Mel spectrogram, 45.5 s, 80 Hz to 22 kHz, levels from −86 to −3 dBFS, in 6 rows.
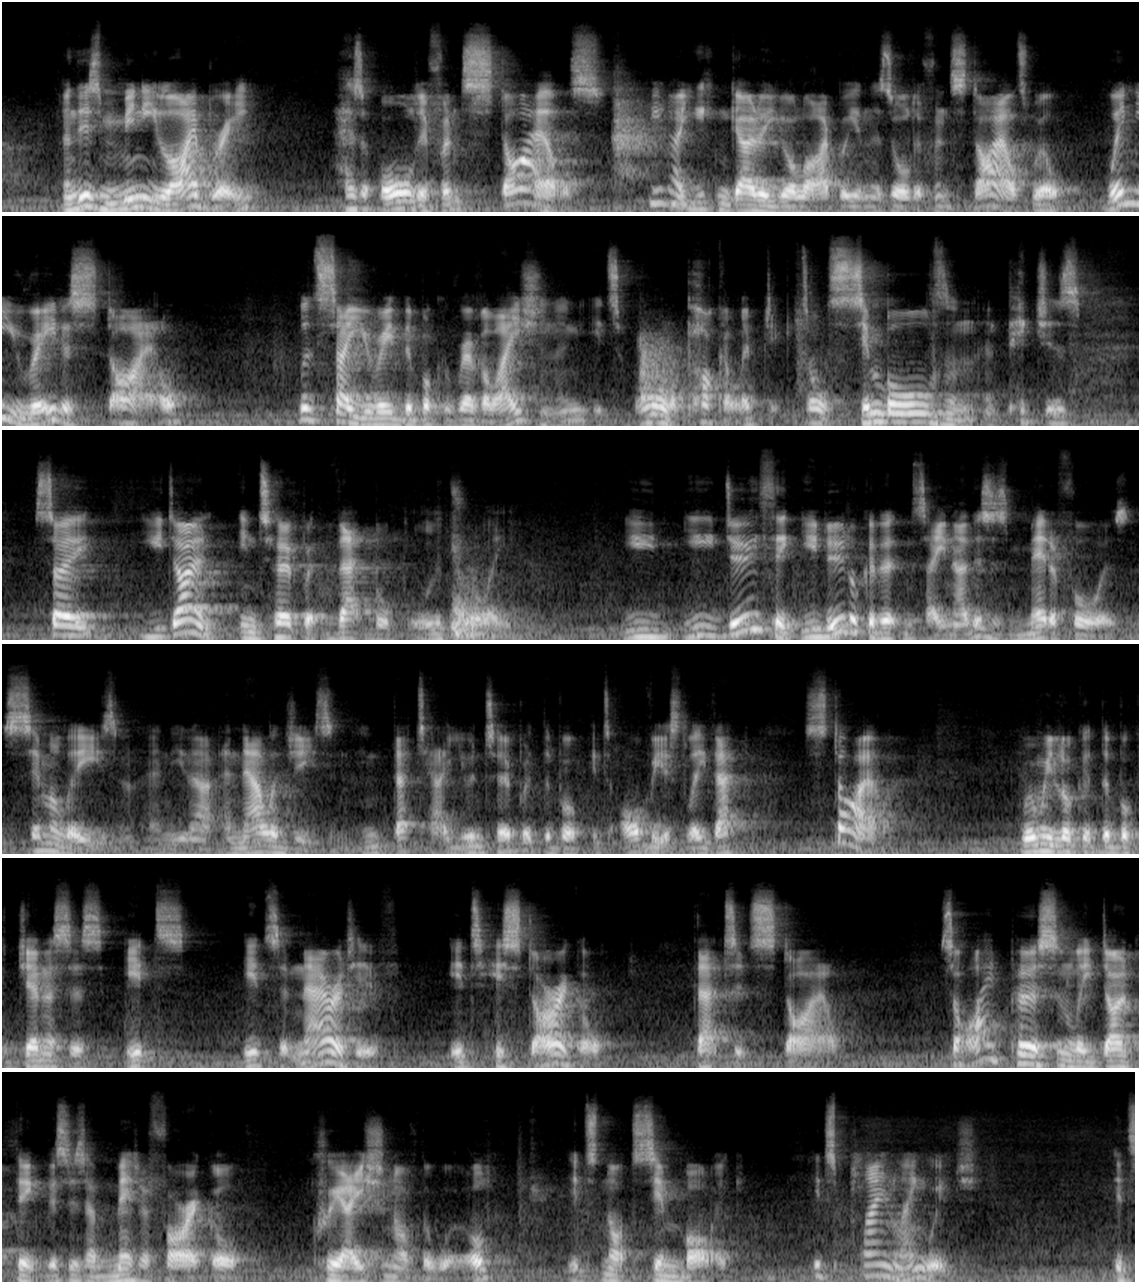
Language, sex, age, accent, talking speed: English, male, 40-59, Australian, 160 wpm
